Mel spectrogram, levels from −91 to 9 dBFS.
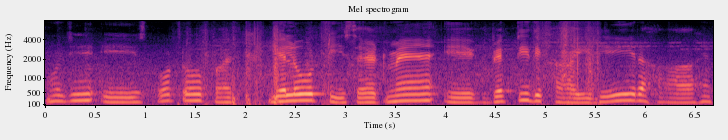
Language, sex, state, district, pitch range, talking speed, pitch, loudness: Hindi, female, Madhya Pradesh, Umaria, 160-215 Hz, 125 wpm, 180 Hz, -18 LUFS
